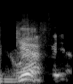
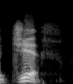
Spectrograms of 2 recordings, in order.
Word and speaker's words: GIF: this problem speakers pronounce first letter GIF two different ways a hard G gift goat gate for got a gate or the soft G gin Jim gem some other rapper but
